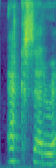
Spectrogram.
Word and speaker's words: etc.: was not mispronouncing it it is ETC the e t sound etc etc etc and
